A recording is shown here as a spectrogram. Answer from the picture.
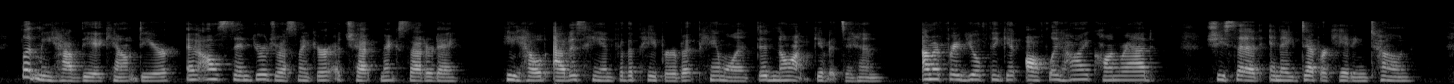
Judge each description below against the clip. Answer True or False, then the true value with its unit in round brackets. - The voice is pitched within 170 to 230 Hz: True (190 Hz)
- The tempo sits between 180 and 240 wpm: True (185 wpm)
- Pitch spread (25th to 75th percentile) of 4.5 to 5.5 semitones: False (2.7 semitones)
